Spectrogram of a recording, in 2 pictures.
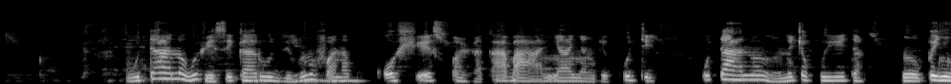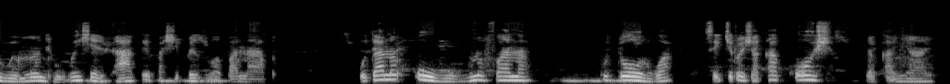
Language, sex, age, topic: Ndau, female, 25-35, health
